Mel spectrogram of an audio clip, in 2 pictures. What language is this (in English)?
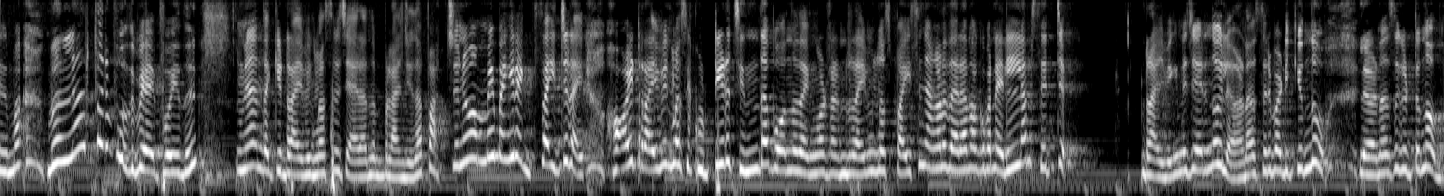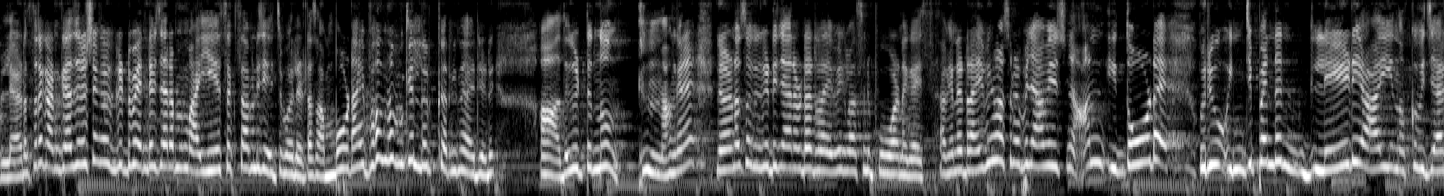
Malayalam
